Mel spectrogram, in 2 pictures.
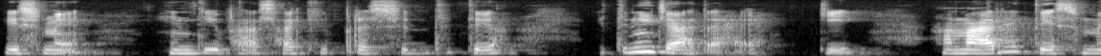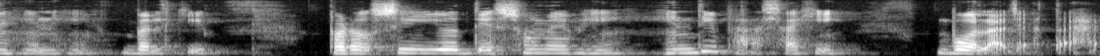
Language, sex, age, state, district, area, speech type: Hindi, male, 18-30, Uttar Pradesh, Sonbhadra, rural, spontaneous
